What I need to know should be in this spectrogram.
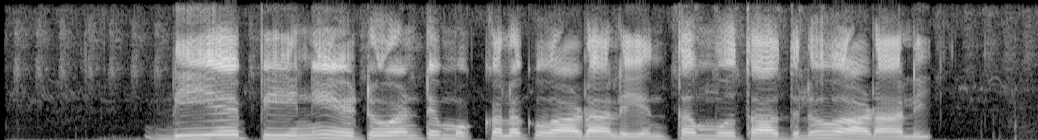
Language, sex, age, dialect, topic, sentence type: Telugu, male, 18-24, Telangana, agriculture, question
